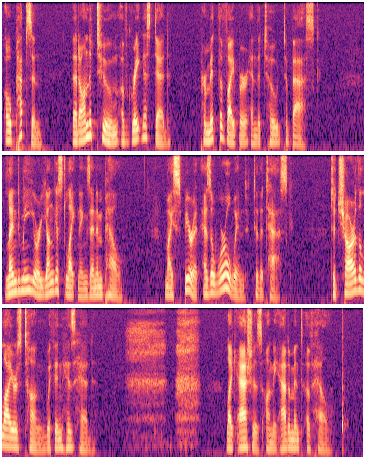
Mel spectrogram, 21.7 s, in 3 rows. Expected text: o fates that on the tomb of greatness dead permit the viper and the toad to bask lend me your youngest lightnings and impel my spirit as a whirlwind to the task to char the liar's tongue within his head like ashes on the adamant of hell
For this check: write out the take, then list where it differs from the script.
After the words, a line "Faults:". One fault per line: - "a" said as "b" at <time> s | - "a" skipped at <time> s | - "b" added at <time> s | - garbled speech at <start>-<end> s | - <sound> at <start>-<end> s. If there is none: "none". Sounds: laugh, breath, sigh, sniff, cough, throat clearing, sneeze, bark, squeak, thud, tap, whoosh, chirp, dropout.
o pepsin that on the tomb of greatness dead permit the viper and the toad to bask lend me your youngest lightnings and impel my spirit as a whirlwind to the task to char the liar's tongue within his head like ashes on the adamant of hell
Faults:
- "fates" said as "pepsin" at 0.2 s
- sigh at 16.9-18.5 s
- thud at 21.3-21.4 s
